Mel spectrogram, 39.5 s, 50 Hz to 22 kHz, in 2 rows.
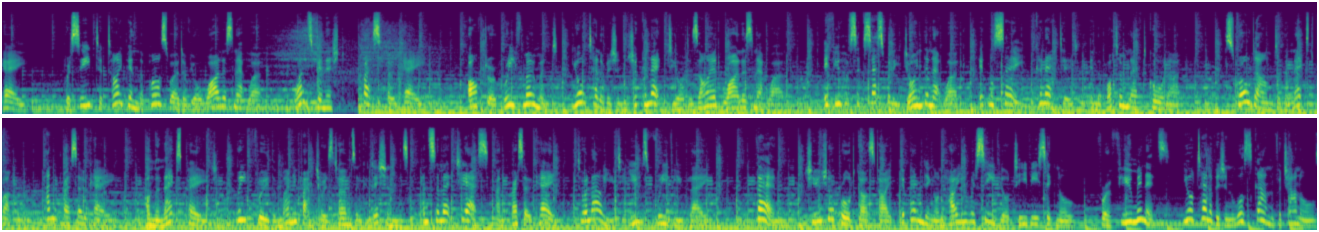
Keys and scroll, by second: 13.0 Down, 13.7 Down, 14.2 Down, 14.6 Down, 15.0 Down, 18.8 Return, 28.2 Return, 32.6 Return.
